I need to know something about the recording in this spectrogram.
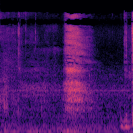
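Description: A woman's short audible breath, a soft sigh about a second in, in a pause between spoken phrases.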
